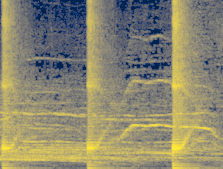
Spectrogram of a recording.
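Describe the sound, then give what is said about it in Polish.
A club crowd roars and cheers in three rising surges about a second apart, with whoops and sustained high shouts riding over a dense wash of voices, as DJ Chris Manieczki is announced. “O, jak jeżeli będziecie tak krzyczeć, to na pewno chyba nie stanie.”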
